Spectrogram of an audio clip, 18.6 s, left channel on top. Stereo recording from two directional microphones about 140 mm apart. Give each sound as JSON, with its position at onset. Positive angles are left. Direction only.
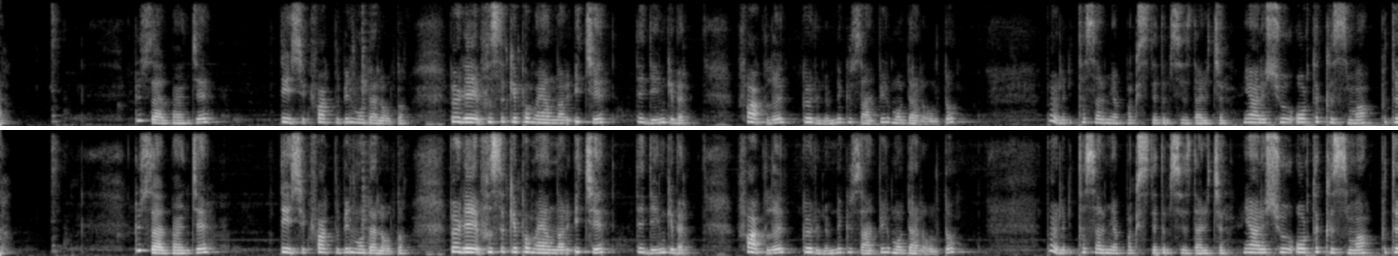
{"t": 1.7, "sound": "speech", "side_deg": -45}
{"t": 3.7, "sound": "speech", "side_deg": -25}
{"t": 13.9, "sound": "a woman's voice", "side_deg": -20}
